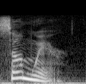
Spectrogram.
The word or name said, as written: somewhere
